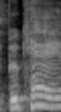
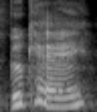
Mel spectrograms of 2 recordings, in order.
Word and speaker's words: Bucket: That's Miss Bouquet, spelled Bucket. It's Bouquet. Or Target.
